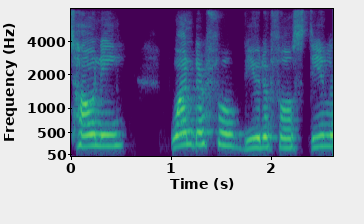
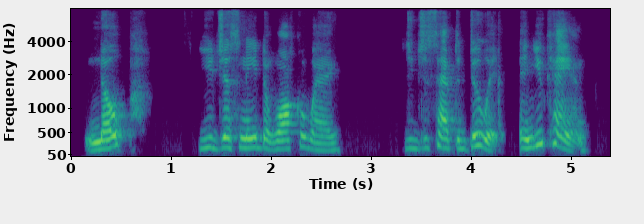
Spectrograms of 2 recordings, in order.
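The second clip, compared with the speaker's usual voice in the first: mock firm, stern but caring, kindly tone. Recounting a man's reply after he said he was trying; retelling a stern but caring voice. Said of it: "he said in a stern but caring voice".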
